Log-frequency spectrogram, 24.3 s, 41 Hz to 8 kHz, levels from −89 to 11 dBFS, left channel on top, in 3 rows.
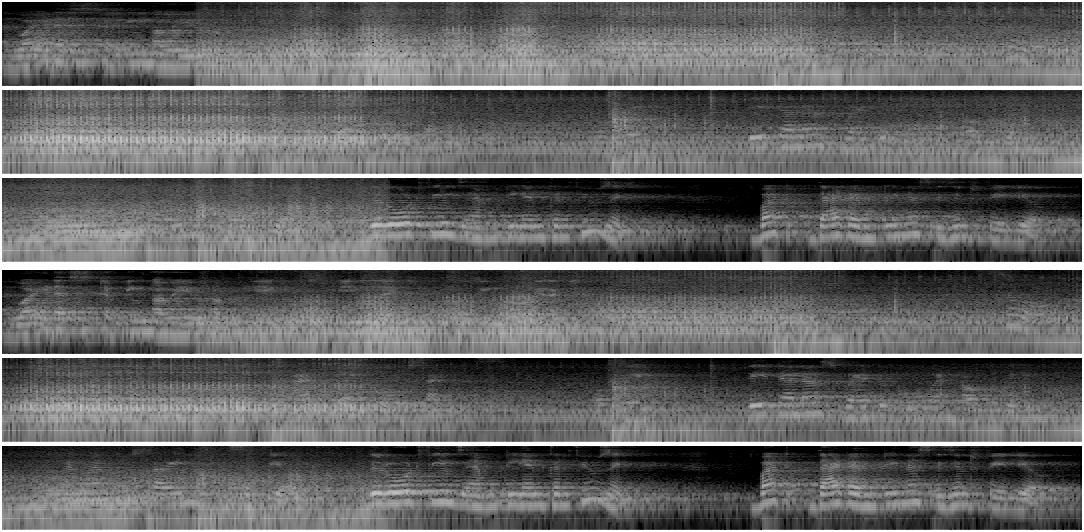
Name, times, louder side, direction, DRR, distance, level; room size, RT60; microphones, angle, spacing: voice 1, 0.0-3.0 3.3-4.4, equal, 75° right, 3 dB, 6.4 m, -35 dB
sound 1, 1.5-19.1, left 4 dB, 90° left, 0.7 m, -28 dB
sound 2, 5.7-6.3 10.1-10.7 12.6-13.1 14.3-14.6 15.0-15.1 15.3-15.4 17.6-18.2, left 1 dB, 60° left, 2.6 m, -36 dB
voice 2, 6.5-7.1 7.5-8.2 8.4-9.8 10.2-11.6 12.5-13.1 13.6-16.0 16.6-21.0 21.4-24.1, right 1 dB, 35° right, 3 dB, 1.4 m, -33 dB
29.0 x 25.0 x 7.9 m, 2.5 s
head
